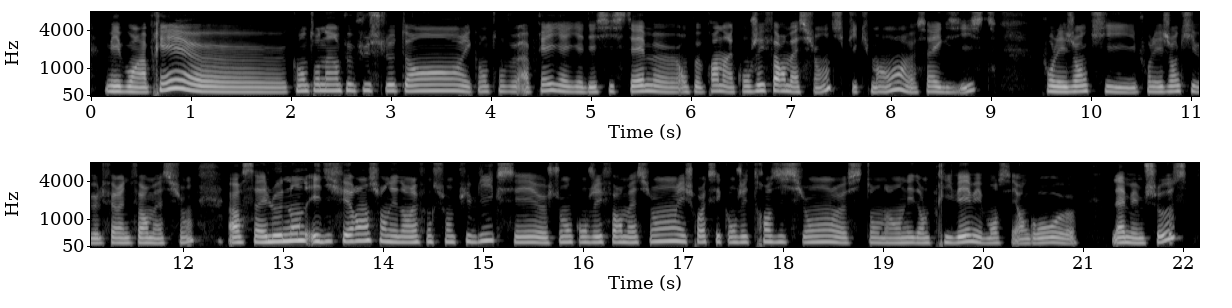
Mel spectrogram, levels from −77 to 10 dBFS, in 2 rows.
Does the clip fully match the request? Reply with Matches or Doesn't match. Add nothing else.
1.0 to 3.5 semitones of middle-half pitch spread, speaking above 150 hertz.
Matches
